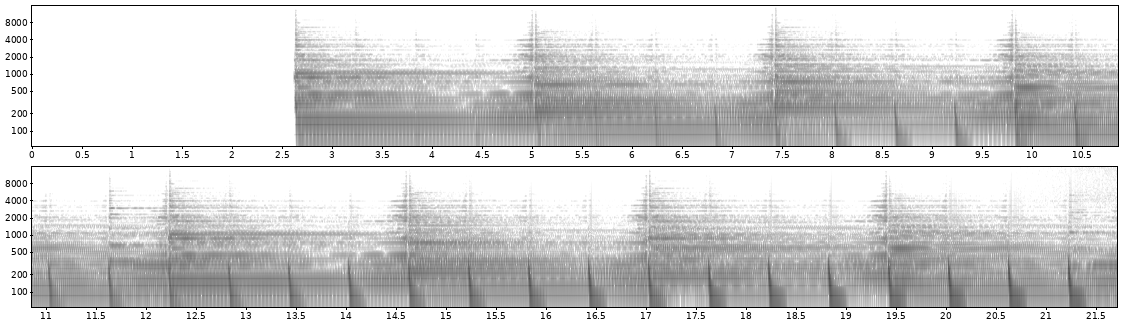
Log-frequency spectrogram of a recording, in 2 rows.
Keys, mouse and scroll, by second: 7.2-8.1 drag, 8.6 click, 9.6 click, 10.1 click, 10.6 click, 10.9 click, 11.2 f, 12.8-13.4 shift+drag, 13.9 shift+click, 14.1 shift+click, 15.9 shift+click, 16.7 shift+click, 17.1 click, 18.1 click, 18.6 click, 19.5 click, 20.4 middle click, 21.0 alt+w, 21.3 alt+w.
